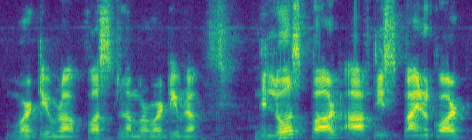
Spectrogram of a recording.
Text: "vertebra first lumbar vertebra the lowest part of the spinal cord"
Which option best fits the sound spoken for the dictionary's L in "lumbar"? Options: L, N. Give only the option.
N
